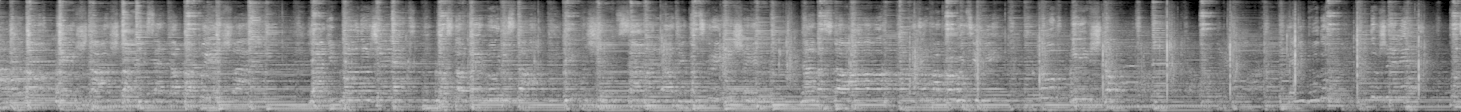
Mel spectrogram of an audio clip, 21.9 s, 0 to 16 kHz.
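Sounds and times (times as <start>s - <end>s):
woman singing: 0.0s - 17.3s
bass guitar: 0.0s - 21.9s
live pop band playing: 0.0s - 21.9s.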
